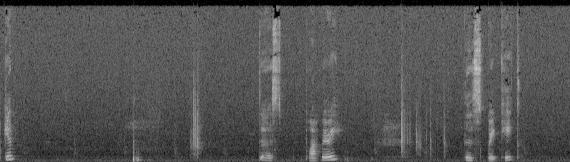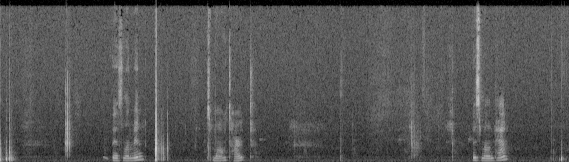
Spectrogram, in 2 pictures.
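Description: Small clay figures tap and click as they are set down on a tabletop.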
